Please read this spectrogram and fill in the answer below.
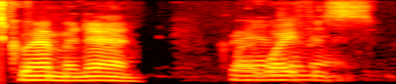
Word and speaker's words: Grand Manan: How do you pronounce it? It's Grand Manan.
